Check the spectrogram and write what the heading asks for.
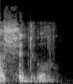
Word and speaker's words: Szydło: I'm just going to say Szydło, S-Z-Y-D-L-O. Let's listen. Here's her name. Hopefully. – Beata Szydło. – Okay, let's see here. Try again. Here we go. – Beata Szydło.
